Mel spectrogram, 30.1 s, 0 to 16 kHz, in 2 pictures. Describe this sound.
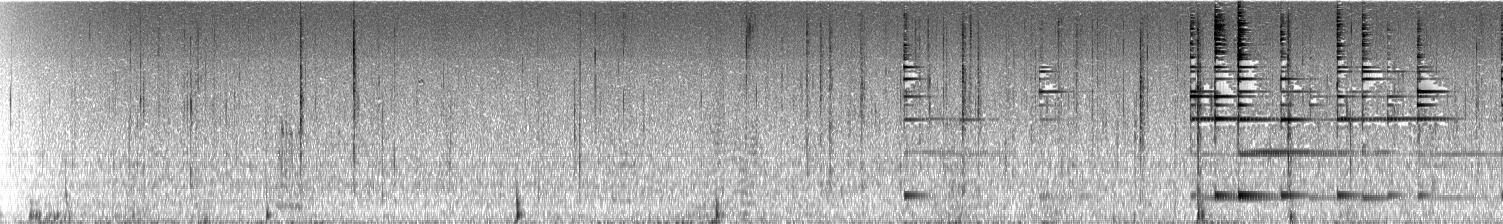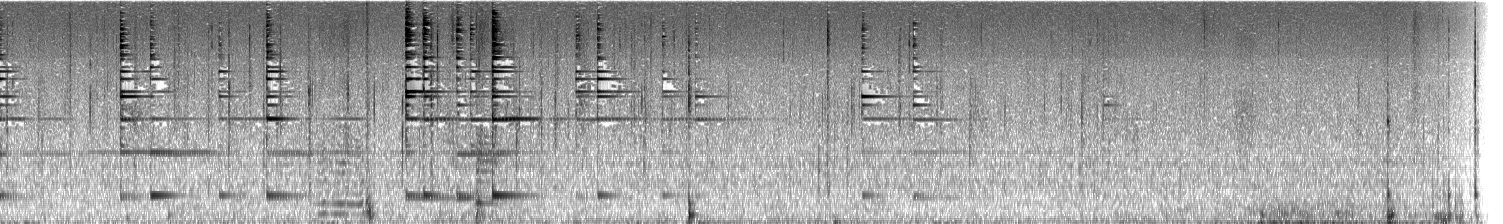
Cloche de Vache et Mouches
Recorded during a hike in the Pyrénees in France (summer 2016).
Flies, Fieldrecording, Cowbell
